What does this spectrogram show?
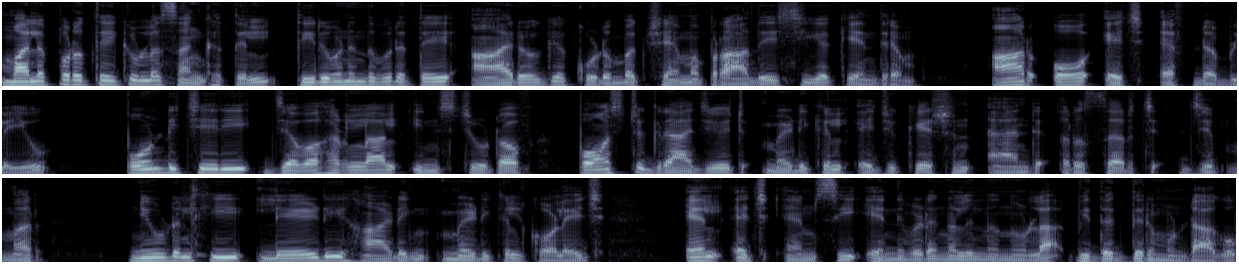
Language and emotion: Malayalam, neutral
